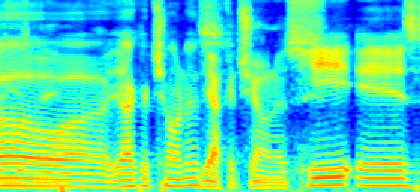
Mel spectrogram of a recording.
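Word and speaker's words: Jakučionis: Oh, Yakonis.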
